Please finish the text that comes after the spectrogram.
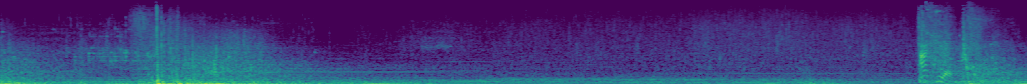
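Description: A Confringo fire-blast spell cast in Hogwarts Legacy gameplay sounds as a loud, sharp burst near the two-second mark, a roaring wash that fades out, then a second bright crack near the end. No one speaks.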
